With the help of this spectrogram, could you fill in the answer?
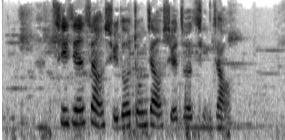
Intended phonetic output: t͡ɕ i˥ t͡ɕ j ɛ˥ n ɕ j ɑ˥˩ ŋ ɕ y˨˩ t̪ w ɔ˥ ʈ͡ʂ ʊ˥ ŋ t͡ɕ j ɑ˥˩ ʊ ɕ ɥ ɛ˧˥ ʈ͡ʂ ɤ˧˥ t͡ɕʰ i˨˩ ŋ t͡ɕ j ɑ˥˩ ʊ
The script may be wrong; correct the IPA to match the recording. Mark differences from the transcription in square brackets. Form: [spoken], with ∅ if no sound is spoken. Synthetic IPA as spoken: [t͡ɕʰ] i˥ t͡ɕ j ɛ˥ n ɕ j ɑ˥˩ ŋ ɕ y˨˩ t̪ w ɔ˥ ʈ͡ʂ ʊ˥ ŋ t͡ɕ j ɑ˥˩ ʊ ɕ ɥ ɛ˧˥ ʈ͡ʂ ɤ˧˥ t͡ɕʰ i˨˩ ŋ t͡ɕ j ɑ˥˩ ʊ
